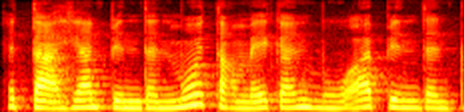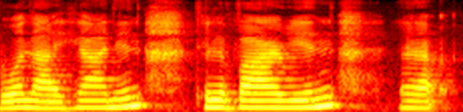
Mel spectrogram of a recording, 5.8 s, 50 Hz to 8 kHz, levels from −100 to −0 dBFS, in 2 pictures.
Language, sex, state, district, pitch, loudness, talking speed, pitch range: Mizo, male, Mizoram, Aizawl, 185 Hz, -19 LUFS, 185 wpm, 175-200 Hz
